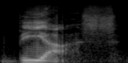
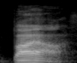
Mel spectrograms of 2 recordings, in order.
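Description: First: The word is pronounced the Greek way. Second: The word is pronounced the English way. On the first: "but in Greek it's bios" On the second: "you would pronounce it bios"

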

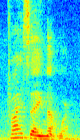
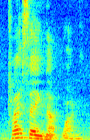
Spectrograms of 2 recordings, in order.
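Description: Both takes have the same delivery.

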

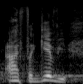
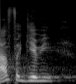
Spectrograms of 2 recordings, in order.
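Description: First: It is said warmly and sincerely. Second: It is said grudgingly, like a curse word. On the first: The forgiveness is genuine. The speaker calls it right. "No, it's" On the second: The forgiveness is only lip service. The speaker calls it wrong. "I forgive you is almost like a cuss word to you"

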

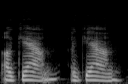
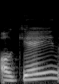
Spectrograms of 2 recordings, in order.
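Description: First: It is said with an American pronunciation. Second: It is said with a British pronunciation. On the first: "미국식은 again 이음절 강세해 두시고" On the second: "again은 약간 영국식 발음이고요"

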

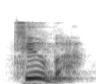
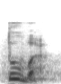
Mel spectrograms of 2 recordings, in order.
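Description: First: It is said with English pronunciation. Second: It is said with Spanish pronunciation. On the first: "en inglés es muy similar. Decimos tuba" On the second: "en español le decimos tuba"

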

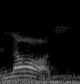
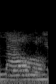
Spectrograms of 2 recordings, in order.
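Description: First: The word ends with a final z sound. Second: The word ends without a final s sound. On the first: The speaker calls it right. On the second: The speaker calls it wrong.

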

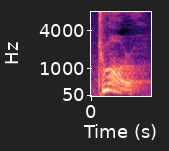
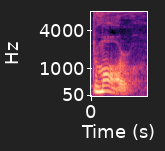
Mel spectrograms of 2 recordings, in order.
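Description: First: The stress falls on a syllable other than the second. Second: The stress falls on the second syllable. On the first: The speaker calls it wrong. "Tomorrow is also not correct" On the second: The speaker calls it right. "So the second syllable will be stressed"

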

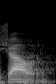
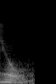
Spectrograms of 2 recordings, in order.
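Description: First: It is said the way many people say it. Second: It is said with the standard pronunciation. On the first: The speaker calls it wrong. "algumas pessoas chamam de joule" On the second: The speaker calls it right. "a pronúncia correta é joule"

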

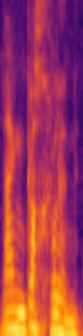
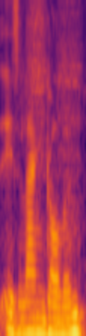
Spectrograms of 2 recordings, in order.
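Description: First: The name is said with a Welsh pronunciation. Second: The name is said with an English pronunciation.

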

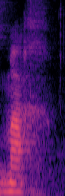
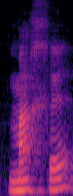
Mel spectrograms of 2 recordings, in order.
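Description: First: The final e sound is dropped. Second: The final e sound is pronounced.

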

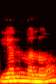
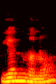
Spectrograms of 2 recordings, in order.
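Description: No difference in how they are said.

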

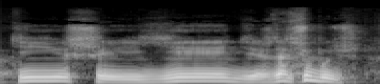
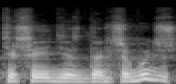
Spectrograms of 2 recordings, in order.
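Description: First: The phrase is said slowly. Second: The phrase is said quickly.

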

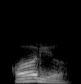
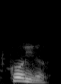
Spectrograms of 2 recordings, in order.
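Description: First: The first vowel sounds like o. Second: The first vowel sounds like u. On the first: The speaker calls it right. "Collo, ¿ves? Por este fonema. Esta U cambia a O" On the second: The speaker calls it wrong. "No decimos cullo"

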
